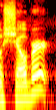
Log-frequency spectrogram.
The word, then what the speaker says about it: Schobert: Joe Schobert.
